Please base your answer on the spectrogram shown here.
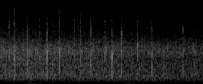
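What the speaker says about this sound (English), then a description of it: "let's give him a round of applause." Audience applause at a community college commencement ceremony, a steady wash of many hands clapping with scattered sharper claps throughout, moderately distant and without talk.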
